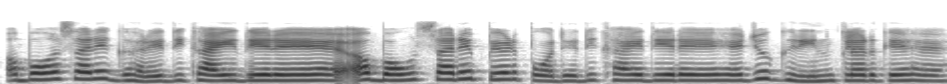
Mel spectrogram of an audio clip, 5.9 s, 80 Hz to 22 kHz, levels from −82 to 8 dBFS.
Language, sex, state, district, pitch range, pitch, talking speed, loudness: Hindi, female, Punjab, Fazilka, 260-300 Hz, 265 Hz, 210 wpm, -16 LUFS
